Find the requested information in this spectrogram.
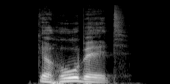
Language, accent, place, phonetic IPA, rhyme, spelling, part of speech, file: German, Germany, Berlin, [ɡəˈhoːbl̩t], -oːbl̩t, gehobelt, verb, De-gehobelt.ogg
- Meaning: past participle of hobeln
